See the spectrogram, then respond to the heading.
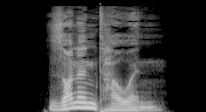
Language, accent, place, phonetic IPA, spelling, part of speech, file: German, Germany, Berlin, [ˈzɔnənˌtaʊ̯ən], Sonnentauen, noun, De-Sonnentauen.ogg
- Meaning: dative plural of Sonnentau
